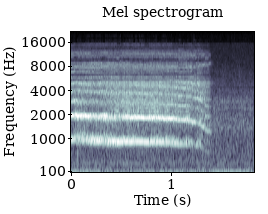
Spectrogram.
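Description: A screaming goat lets out a single loud, sustained bleating yell for over a second that wavers and then drops away into quiet.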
